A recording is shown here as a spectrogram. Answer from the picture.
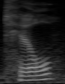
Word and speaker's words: Thgil: So Neil Breen's character, his name is Till in the movie. It's spelled exactly like it sounds.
